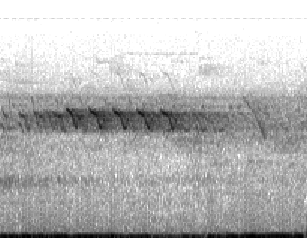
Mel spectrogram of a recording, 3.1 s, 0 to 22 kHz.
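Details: Roosted male wild turkey gobbling on a wet opening morning near camp, about 150 yards off: one clear rapid series of falling, rattling notes midway, steady rain patter behind.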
